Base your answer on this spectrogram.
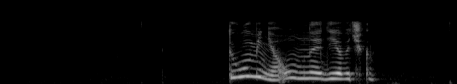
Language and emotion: Russian, neutral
